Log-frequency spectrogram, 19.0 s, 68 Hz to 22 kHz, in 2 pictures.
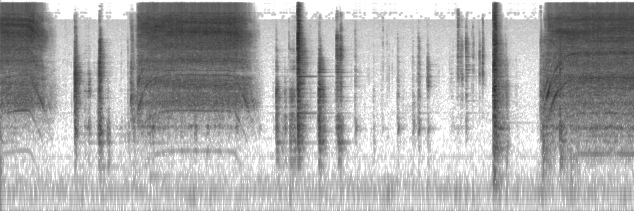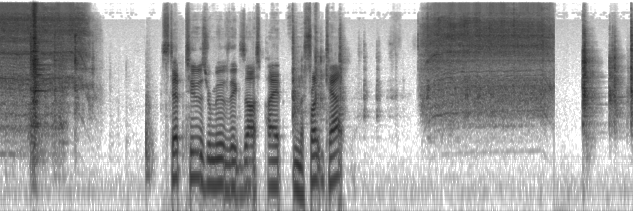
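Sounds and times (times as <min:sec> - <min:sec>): cordless power tool spinning bolts: 0:00.0 - 0:00.8, 0:01.9 - 0:03.9, 0:08.1 - 0:11.0, 0:15.8 - 0:17.8.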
